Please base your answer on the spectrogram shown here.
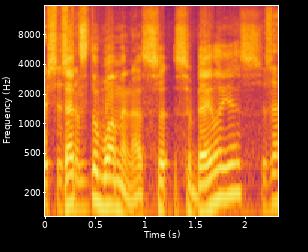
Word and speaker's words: Sebelius: the Obamacare computer system that's the woman that's sibelius is that how you say it no sibelius is is the Secretary of uh hHw or Health and Human Resources that's right Health and Human Services secretary Kathleen Sebelius because I actually don't have a problem with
